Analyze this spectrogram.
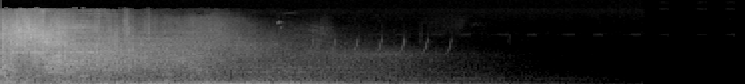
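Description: Fighting sound effects whoosh and crackle, then fade away into silence.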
